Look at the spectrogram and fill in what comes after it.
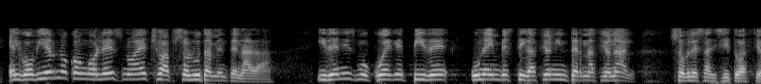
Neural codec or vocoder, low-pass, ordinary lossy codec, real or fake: none; 5.4 kHz; none; real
